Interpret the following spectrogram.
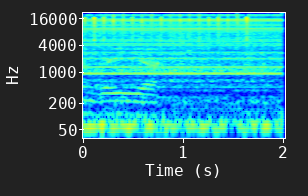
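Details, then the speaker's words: RV propane furnace (Suburban, older Alpine coach) restarted after no-light test with propane off: steady mid-pitched blower hum over an even rumble, no scraping, then ignition pop and hot air; normal blower operation. "can hear the furnace blower motor running and we just heard the pop and we now have hot air coming out"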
